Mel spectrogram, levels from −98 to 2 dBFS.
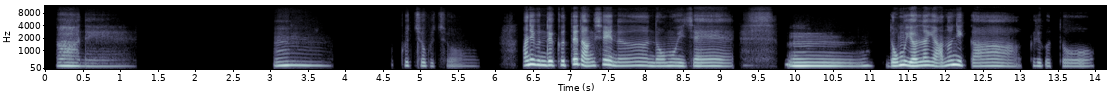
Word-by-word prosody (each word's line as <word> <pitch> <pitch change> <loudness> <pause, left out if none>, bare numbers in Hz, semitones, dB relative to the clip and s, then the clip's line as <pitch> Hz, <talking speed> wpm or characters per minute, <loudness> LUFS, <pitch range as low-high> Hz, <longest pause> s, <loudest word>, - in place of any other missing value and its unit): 아 180 -1 -2
네. 160 0 -18 1.9
음. 200 -1 -4 0.9
그쵸, 190 -2 -11
그쵸. 170 - -23 0.6
아니 235 +5 +6
근데 220 -2 +5
그때 220 +5 +1
당시에는 195 -3 -1
너무 180 +1 -3
이제 175 0 -5 0.8
음 180 -1 +1 0.2
너무 185 +5 +4
연락이 200 +3 +4
안 180 +3 -3
오니까 180 -6 -1
그리고 175 -2 -13
또 165 0 -13
185 Hz, 150 characters per minute, -23 LUFS, 175-200 Hz, 1.9 s, 아니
